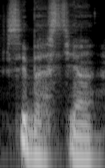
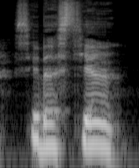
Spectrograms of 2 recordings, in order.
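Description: First: Said in the usual way. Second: Put-on higher, louder call to a child. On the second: A narrator's reading. Mother calling her missing son, higher and louder. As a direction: call out the name Sébastien into the room. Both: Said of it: "en s'écriant".

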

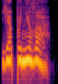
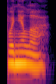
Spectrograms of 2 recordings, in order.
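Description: First: Louder, relieved "поняла"; loud, falling "Я поняла" near tears; relieved emphatic. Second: Said in the usual way. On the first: Acted. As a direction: stress "поняла" with joyful relief. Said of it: "что захотелось плакать".

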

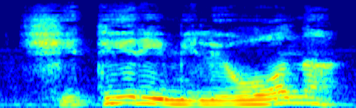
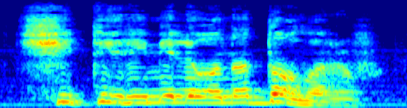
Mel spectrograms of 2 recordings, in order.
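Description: First: Slow, stunned question; forced out. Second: Higher-pitched amazement at a fortune; amazed exclamation. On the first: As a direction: squeeze the words out slowly, as a question. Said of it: "выдавил из себя Рика". (выдавливая из себя, медленно) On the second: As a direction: exclaim it high, marvelling at the sum. Rika reacts to the huge sum. (изумлённое восклицание, повыше) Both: A narrator's reading.

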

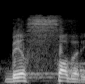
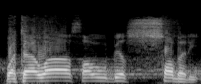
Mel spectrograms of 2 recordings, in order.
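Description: First: بالصبر with a thick sad and no lip rounding; unrounded heavy sad. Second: بالصبر with the lips rounded on the sad; slow demo of the mistake. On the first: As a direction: keep the lips flat on the sad in بالصبر. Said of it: "الصاد هنا مفخمة". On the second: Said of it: "خطأ". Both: Shown as a demonstration.

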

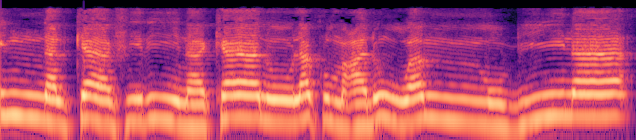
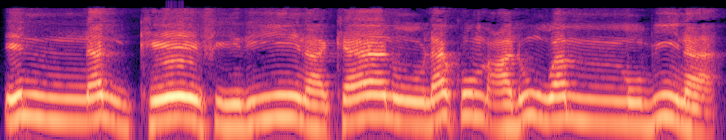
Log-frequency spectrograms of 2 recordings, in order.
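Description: First: Said in the usual way. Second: الكافرين with its long ā leaned fully toward ē, kēfirīn; الكافرين read with full imala as kēfirīna; imala on kāfirīn. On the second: Shown as a demonstration. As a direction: bend the ā of الكافرين into an e sound. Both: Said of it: "أمل الكافرين".

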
